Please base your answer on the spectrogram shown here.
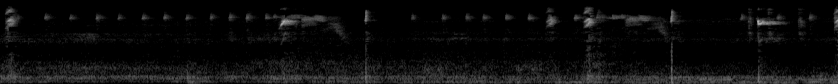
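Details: A female blue-black grassquit opens with an even series of soft high ticks, then louder squeaky chips in small bursts, with occasional clicks.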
